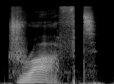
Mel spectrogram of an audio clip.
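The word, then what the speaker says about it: draught: So in the UK, this is spelled D-R-A-U-G-H-T, but it's pronounced draft. Draft.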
